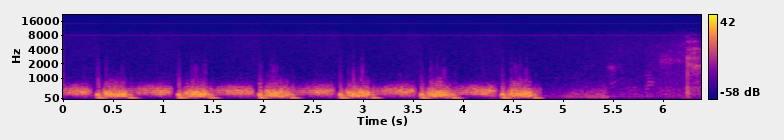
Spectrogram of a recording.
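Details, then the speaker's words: To-and-fro murmur of combined aortic stenosis and aortic incompetence (double aortic lesion): separate systolic and diastolic murmurs, offered as a quiz case against the continuous murmur of patent ductus. "دي كانت combined aortic stenosis and aortic incompetence عاملة to and fro murmur."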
